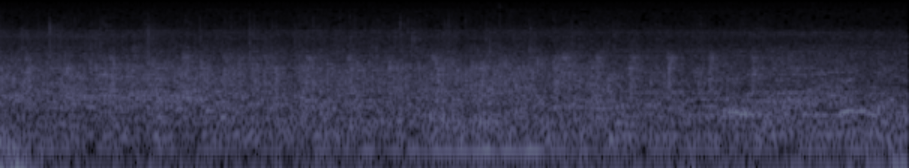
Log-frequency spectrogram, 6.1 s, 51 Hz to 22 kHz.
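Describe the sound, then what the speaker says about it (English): A party crowd in the game Mass Effect 2 cheers and applauds, a faint, steady wash of clapping and crowd noise that goes on without a break, with speech-like murmur mixed into it. "And then all the guests are cheering him on."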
